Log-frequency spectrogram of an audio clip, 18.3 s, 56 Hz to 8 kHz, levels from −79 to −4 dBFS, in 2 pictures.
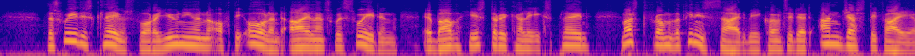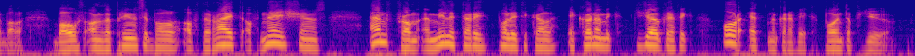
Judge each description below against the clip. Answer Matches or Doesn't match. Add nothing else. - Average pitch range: Matches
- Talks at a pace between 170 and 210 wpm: Doesn't match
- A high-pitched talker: Doesn't match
